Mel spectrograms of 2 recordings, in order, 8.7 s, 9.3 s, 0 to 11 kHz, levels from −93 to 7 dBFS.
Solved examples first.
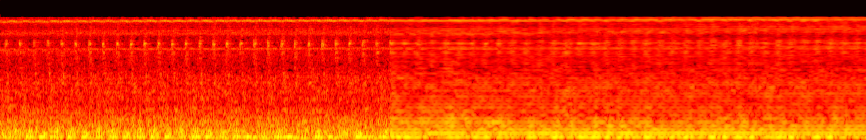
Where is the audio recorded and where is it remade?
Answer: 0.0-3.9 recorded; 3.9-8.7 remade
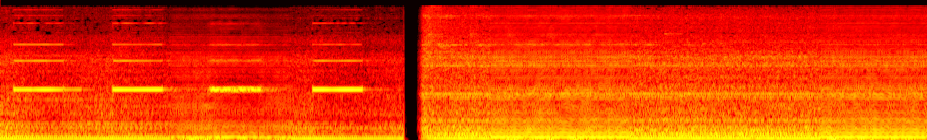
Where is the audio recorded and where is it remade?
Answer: 0.0-1.7 recorded; 1.7-2.9 remade; 2.9-4.9 recorded; 4.9-6.3 remade; 6.3-8.2 recorded; 8.2-9.3 remade

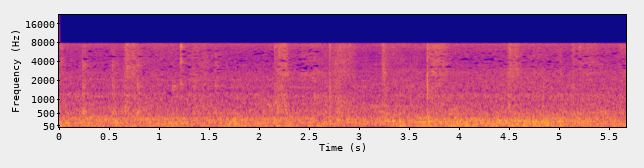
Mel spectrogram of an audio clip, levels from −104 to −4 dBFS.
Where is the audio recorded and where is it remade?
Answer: 0.0-2.6 recorded; 2.6-3.7 remade; 3.7-5.7 recorded

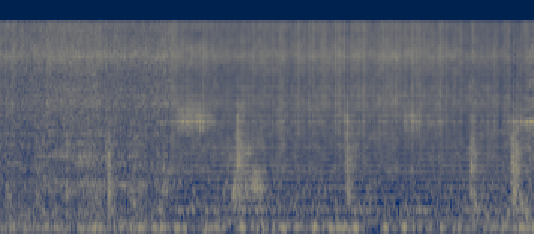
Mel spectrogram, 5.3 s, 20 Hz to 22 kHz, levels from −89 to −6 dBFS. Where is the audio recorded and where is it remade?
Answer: 0.0-1.7 recorded; 1.7-5.3 remade

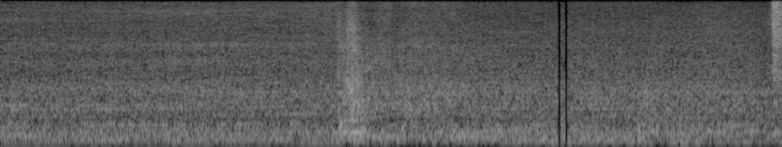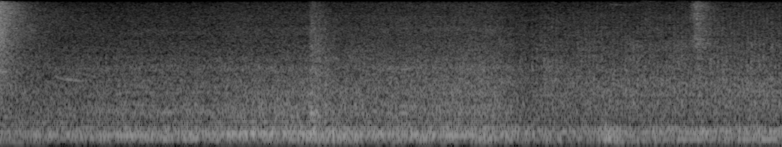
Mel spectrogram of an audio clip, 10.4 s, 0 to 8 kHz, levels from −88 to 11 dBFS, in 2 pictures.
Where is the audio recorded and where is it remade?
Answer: 0.0-2.1 recorded; 2.1-3.1 remade; 3.1-10.4 recorded

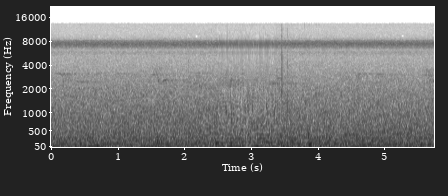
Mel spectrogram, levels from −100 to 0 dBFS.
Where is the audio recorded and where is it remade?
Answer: 0.0-2.5 recorded; 2.5-3.4 remade; 3.4-5.7 recorded

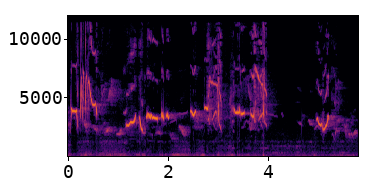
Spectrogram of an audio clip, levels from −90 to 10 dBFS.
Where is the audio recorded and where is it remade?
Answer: 0.0-1.0 recorded; 1.0-1.6 remade; 1.6-5.8 recorded

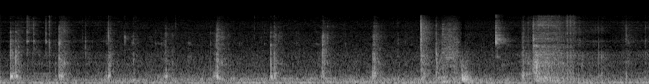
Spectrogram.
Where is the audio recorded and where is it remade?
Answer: 0.0-1.2 remade; 1.2-5.1 recorded; 5.1-6.5 remade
